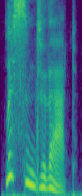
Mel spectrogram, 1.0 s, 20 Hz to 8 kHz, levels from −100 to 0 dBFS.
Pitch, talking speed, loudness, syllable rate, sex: 175 Hz, 175 wpm, -18 LUFS, 4.6 syllables/s, male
